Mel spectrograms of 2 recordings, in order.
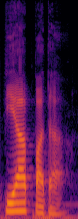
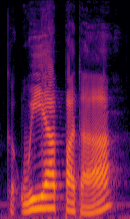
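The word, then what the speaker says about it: vyāpāda: 비아빠다. 우리가 아비아빠다 할 때는 악의 없음, 비아빠다는 악의. 위아빠다, 이 위야라고 발음해도 좋고 이건 그 힌두어로는 위야라고 해요. 근데 산스크리트는 비야랍니다.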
